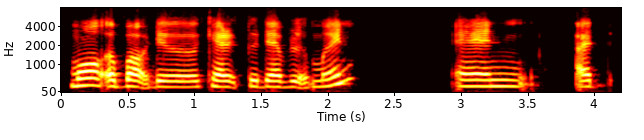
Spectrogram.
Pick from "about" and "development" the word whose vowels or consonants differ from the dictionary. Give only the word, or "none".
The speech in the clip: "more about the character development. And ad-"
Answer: none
